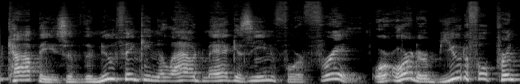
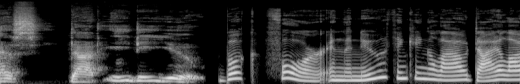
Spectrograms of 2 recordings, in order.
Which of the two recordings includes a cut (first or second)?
second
